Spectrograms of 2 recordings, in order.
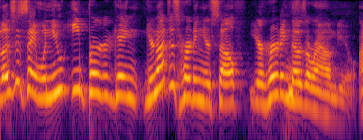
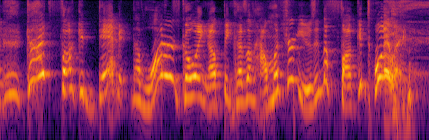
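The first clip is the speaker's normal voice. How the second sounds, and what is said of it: Imitates another person's voice. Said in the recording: “Such a good impression of Mark.”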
